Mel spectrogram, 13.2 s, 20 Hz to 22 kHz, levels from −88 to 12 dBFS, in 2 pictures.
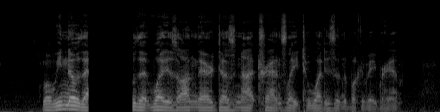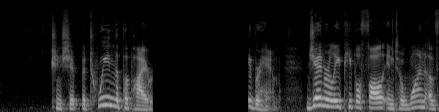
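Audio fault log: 1.32 to 2.00 s and 8.88 to 10.34 s, playback stall: the speech cuts out mid-flow and goes completely silent, first for about 0.66 s, then for a longer gap of roughly 1.4 s, before picking up again. That dead air is what you get when the player likely ran dry of buffered data or had its audio thread blocked, so nothing reached the output until it caught up.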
